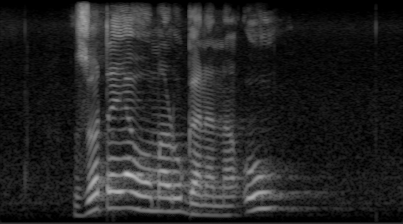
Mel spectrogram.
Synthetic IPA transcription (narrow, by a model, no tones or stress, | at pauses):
zʷɔtʼajaɦɔmaɺuɡananaʔu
